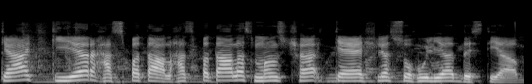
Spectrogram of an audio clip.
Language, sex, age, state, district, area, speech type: Kashmiri, male, 18-30, Jammu and Kashmir, Shopian, rural, read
